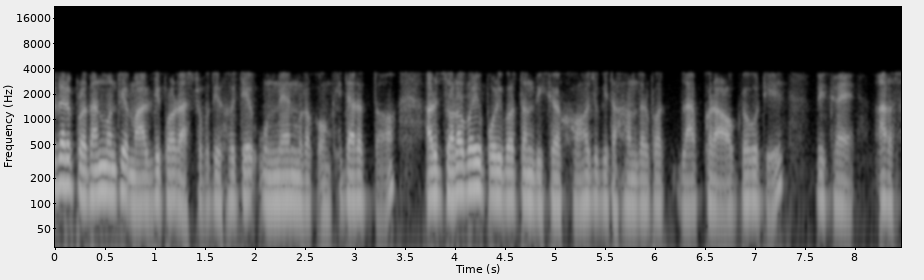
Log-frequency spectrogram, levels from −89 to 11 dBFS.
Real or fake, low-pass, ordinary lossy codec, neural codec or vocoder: fake; 3.6 kHz; none; codec, 16 kHz, 8 kbps, FunCodec, trained on Chinese and English, 25 frames a second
